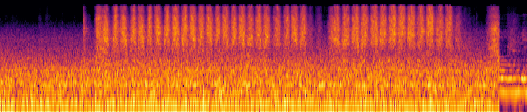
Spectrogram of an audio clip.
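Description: Hand sanding a glued-up hardwood strip board: rapid back-and-forth scratching strokes, several a second, starting about a second in, with a brief pause midway, then stopping abruptly.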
